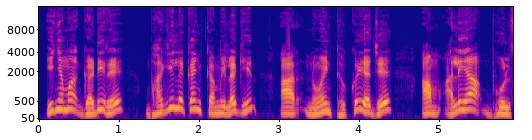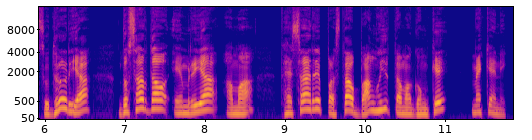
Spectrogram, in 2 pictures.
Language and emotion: Santali, happy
